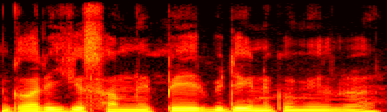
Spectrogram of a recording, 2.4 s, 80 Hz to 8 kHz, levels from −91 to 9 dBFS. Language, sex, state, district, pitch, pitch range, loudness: Hindi, male, Arunachal Pradesh, Longding, 125 Hz, 120-135 Hz, -15 LUFS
